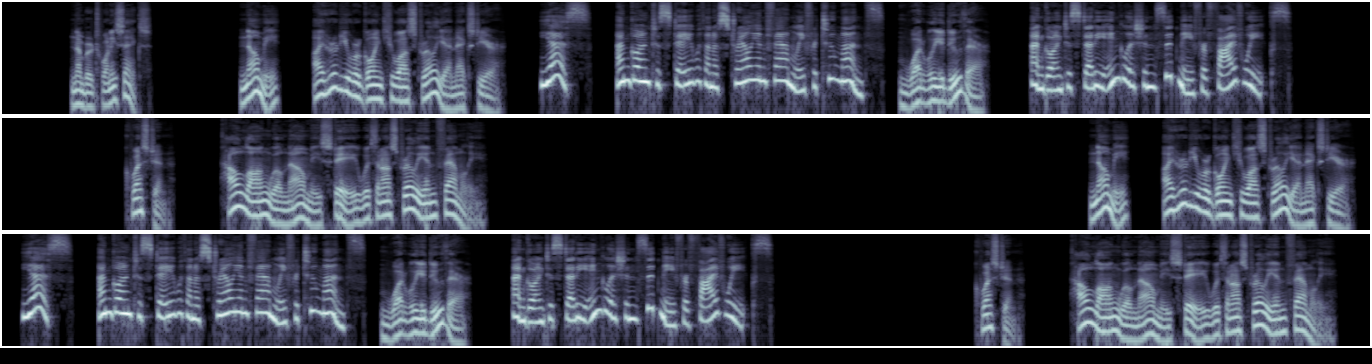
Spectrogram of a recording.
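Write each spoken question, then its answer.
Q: How long will Naomi stay with an Australian family?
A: For 2 months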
